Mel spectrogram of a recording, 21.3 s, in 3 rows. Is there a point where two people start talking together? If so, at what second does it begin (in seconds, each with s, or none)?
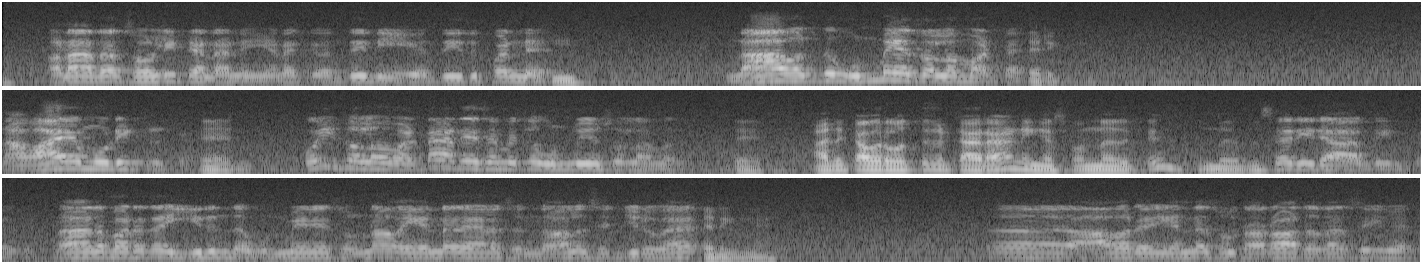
none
